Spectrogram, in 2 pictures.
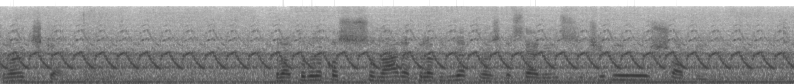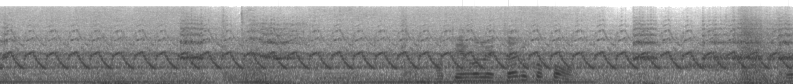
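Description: A police siren wails in a fast, steady warble.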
